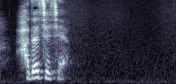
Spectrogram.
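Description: A young woman speaks briefly and brightly, close by.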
